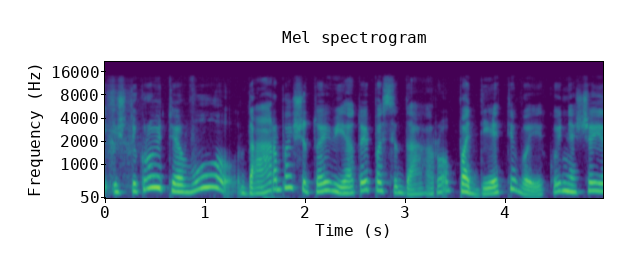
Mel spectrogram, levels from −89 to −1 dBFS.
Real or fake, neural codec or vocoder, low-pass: real; none; 14.4 kHz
